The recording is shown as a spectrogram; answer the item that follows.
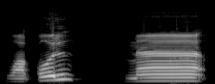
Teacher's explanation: قاف کو موٹا کریں گے، وَقُلْنَا، اور نون کو ایک الف کی مقدار کھینچ کر پڑھیں گے۔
